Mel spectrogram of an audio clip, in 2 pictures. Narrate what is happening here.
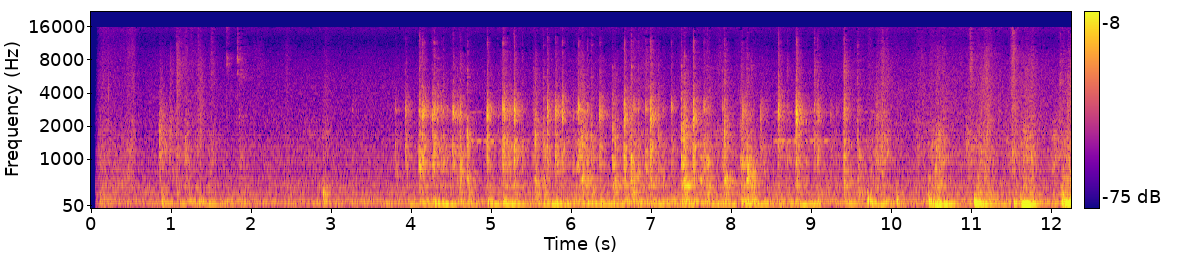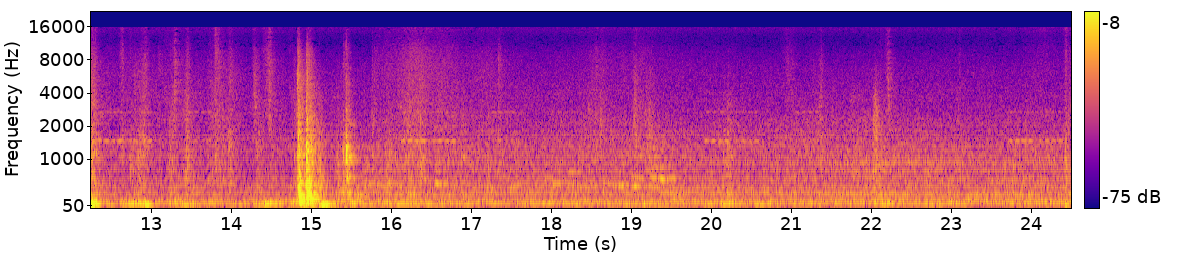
While typing on the keyboard my phone started ringing in the background. I stood up and walked to the window. I opened the window and outside street noise became audible.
